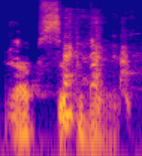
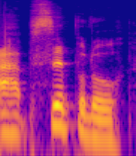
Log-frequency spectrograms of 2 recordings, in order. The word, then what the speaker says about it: occipital: She's right. She she didn't pronounce it right, but she is right. Obsipital. She call it the occipital.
